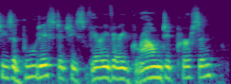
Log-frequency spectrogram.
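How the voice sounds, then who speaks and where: This woman's pitch is very deep and low. She has an American accent. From New York City. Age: 80s+. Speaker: poet and community organizer. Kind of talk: oral history interview. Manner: animated.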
